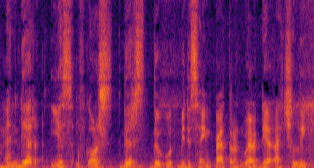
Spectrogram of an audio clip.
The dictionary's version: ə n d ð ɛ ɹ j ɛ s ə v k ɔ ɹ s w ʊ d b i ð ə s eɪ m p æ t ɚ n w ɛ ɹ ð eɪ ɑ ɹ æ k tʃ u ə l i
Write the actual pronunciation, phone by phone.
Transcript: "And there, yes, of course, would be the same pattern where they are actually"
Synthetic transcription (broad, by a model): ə n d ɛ ɹ j ɛ s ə f k ɔ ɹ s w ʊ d b i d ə s eɪ m p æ t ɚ n w ɛ ɹ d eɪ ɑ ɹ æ k tʃ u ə l i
